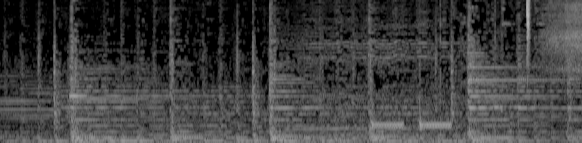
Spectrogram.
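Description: A telephone rings in a Tamil TV drama scene, sounding as a couple of short repeated tonal ring bursts over a steady background of music and room sound.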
